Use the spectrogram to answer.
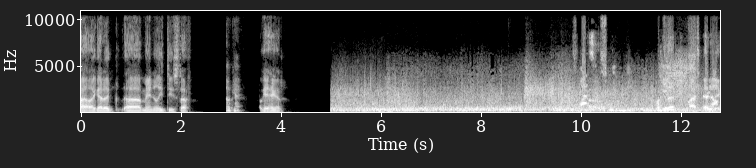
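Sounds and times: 
speech: 0.0s - 2.2s, 2.9s - 4.1s, 10.0s - 12.7s
heavy rain hiss: 5.0s - 12.7s
thunderstorm rumble: 5.0s - 12.7s.

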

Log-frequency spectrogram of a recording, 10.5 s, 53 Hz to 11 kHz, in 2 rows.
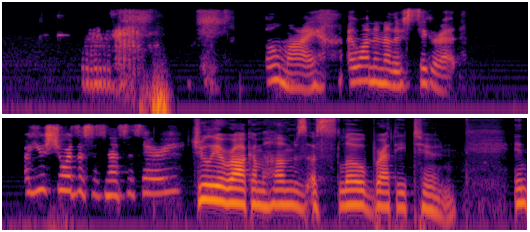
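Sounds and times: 
speech: 0.8s - 1.3s, 2.7s - 4.7s, 5.5s - 10.5s
person imitating a cat's purr: 0.8s - 1.7s.

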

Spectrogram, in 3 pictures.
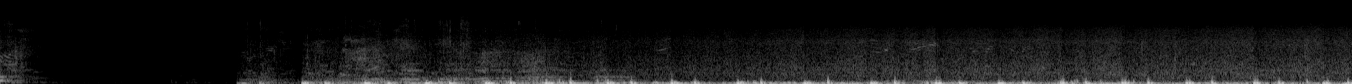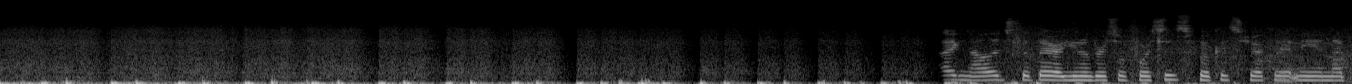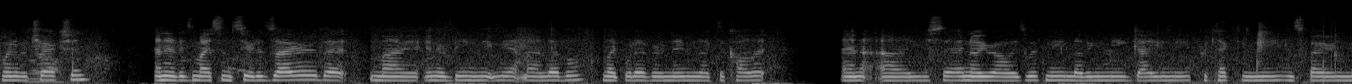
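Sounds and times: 
soft hum: 0.0s - 40.5s
heartbeat thumping: 2.4s - 26.9s
speech: 23.1s - 34.8s, 35.4s - 40.5s.

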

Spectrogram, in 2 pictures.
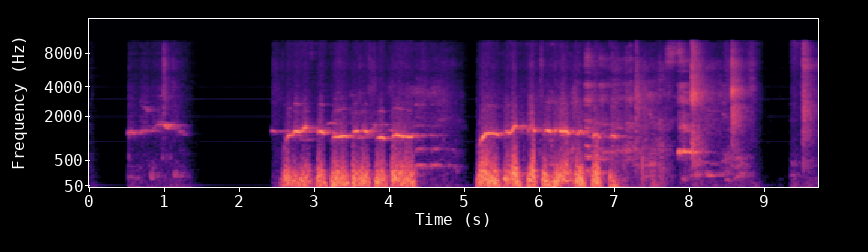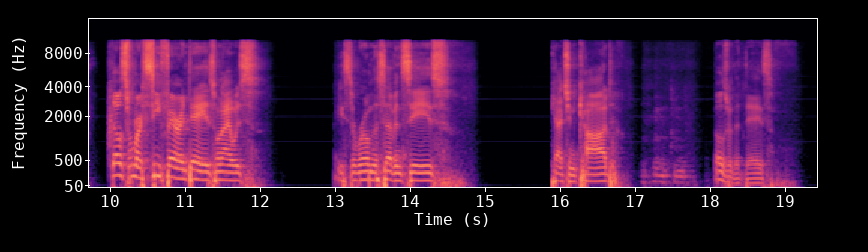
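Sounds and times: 
person whistling a wavering tune: 0.5s - 1.4s, 2.4s - 4.4s, 5.2s - 7.1s
speech: 3.8s - 4.5s, 5.6s - 7.4s, 10.0s - 12.0s, 13.0s - 14.6s, 15.9s - 17.4s, 18.1s - 18.9s
laughter: 6.4s - 8.6s.

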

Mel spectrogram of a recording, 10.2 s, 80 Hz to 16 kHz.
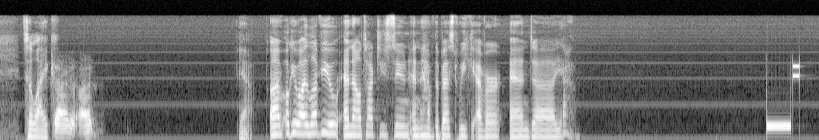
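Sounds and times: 
speech: 0.3s - 1.3s, 3.0s - 7.3s
call waiting beep on a phone line: 9.6s - 10.0s.

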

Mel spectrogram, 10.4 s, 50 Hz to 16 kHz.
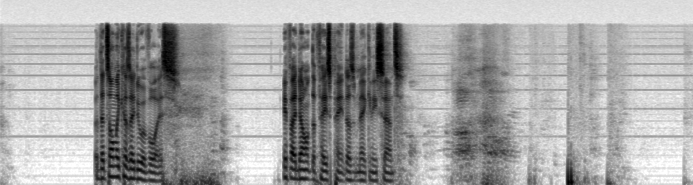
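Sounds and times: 
speech: 1.4s - 2.9s, 4.2s - 6.2s
audience groaning at a joke: 6.8s - 7.7s.

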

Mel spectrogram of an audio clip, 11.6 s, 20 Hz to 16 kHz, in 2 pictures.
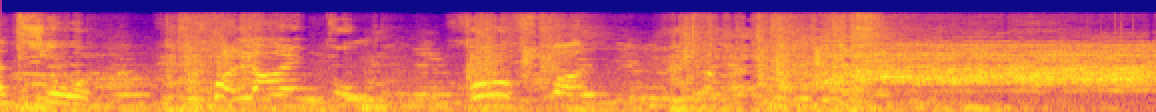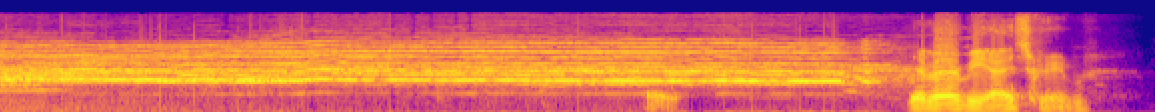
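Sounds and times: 
speech: 0.0s - 5.0s, 10.3s - 11.3s
children screaming: 3.8s - 10.6s.

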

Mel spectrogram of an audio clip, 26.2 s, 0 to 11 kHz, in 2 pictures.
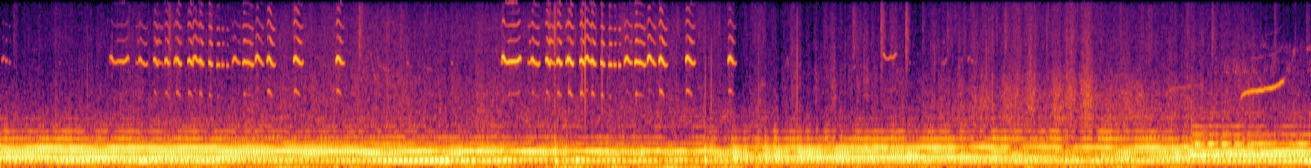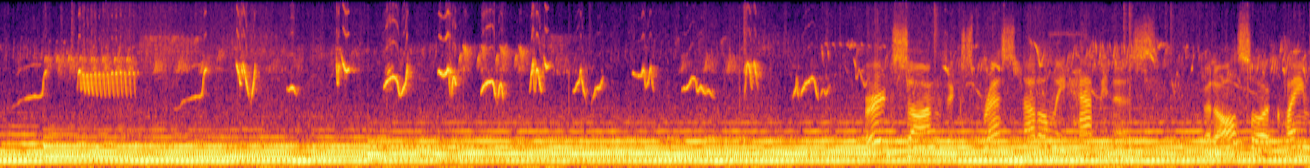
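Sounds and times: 
steady low drone: 0.0s - 26.2s
killdeer calling excitedly in an upland meadow: 1.0s - 10.2s, 12.1s - 26.2s.

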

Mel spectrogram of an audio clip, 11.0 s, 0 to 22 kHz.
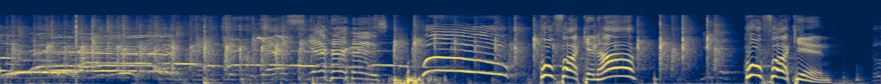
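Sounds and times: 
audience whoops and shouting voices: 0.0s - 6.4s
comedy-show audience clapping: 0.0s - 9.1s
speech: 7.0s - 8.1s, 9.3s - 10.5s.

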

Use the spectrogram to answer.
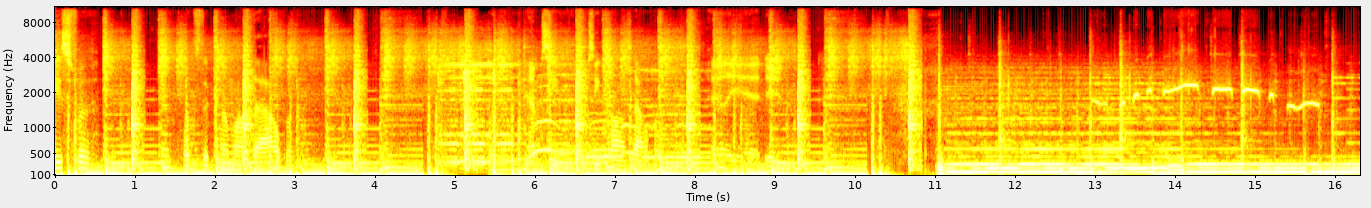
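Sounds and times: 
speech: 0.0s - 0.6s
loud music beat with heavy bass: 0.0s - 16.2s
person whistling a short wavering melody: 13.0s - 15.9s.

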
